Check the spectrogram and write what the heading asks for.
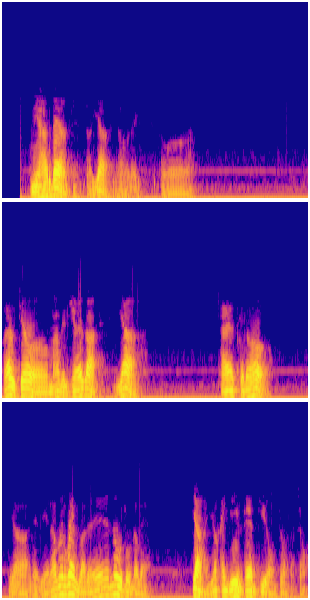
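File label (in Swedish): Degeberga Skåne, svenska sagor dialekter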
